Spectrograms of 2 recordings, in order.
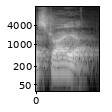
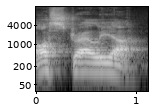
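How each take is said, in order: First: The word is mumbled with syllables swallowed. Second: The word is pronounced fully and clearly.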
